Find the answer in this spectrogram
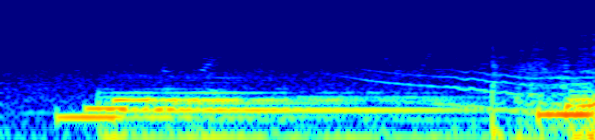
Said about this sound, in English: What's that noise? Just Lakshmi. Who? The cat. I named her after my favorite Hindu goddess.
